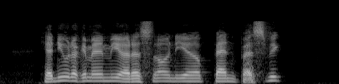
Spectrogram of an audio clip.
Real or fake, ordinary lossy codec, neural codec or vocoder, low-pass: fake; none; codec, 16 kHz, 0.5 kbps, X-Codec, WavLM features, trained on Multilingual LibriSpeech; none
